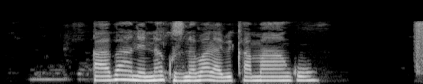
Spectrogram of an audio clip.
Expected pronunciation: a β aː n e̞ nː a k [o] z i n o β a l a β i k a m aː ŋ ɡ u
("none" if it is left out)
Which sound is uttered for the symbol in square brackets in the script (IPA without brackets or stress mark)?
u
